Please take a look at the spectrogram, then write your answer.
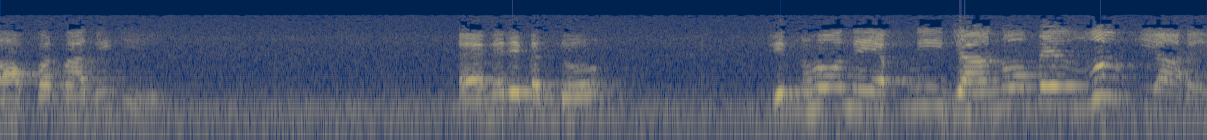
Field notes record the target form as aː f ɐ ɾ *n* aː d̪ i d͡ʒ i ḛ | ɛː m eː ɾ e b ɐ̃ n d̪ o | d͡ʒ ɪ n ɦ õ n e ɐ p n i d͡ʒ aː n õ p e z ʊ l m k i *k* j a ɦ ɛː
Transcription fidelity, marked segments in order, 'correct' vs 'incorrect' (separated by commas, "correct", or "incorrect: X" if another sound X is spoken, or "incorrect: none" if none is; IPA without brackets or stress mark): incorrect: m, incorrect: none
